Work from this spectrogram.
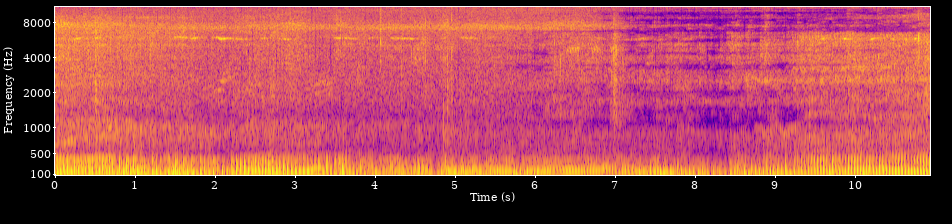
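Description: A motorcycle ridden along a road, its engine droning loud and close with a continuous rumbling roar and some rattling clatter, with faint voices now and then.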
